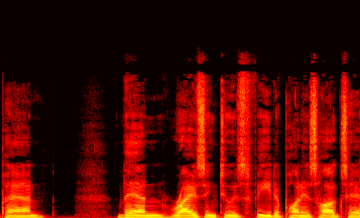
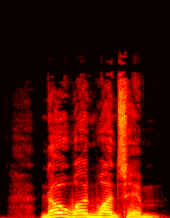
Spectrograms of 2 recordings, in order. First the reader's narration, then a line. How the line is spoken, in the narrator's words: he exclaimed, imitating the accent of an auctioneer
